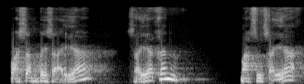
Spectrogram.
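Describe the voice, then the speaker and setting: A male pastor, a guest in an interview, telling an anecdote in an animated, excitable way, often exclaiming and shifting his pace for effect. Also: on the high side, takes it slowly, vocal fry. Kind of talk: animated storytelling in a conversational interview.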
